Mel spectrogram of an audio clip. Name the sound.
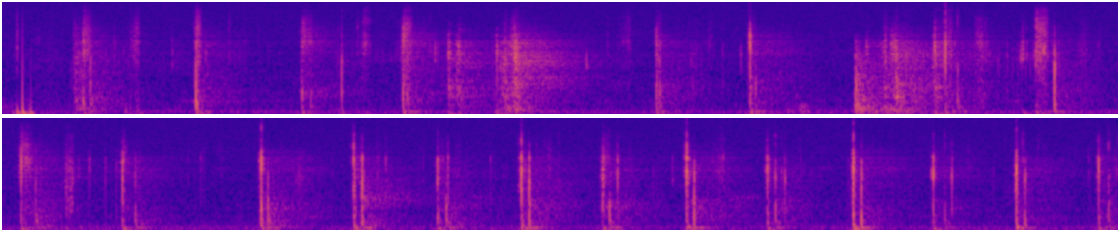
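footsteps descending stairs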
